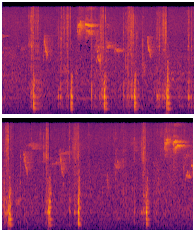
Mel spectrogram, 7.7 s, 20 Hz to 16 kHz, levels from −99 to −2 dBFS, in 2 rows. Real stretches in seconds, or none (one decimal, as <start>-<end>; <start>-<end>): 0.0-5.7; 7.2-7.7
